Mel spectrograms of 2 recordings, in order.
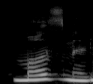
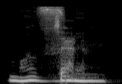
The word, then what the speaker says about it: Mosman: It is Mosman. Mos- You have to say it. It's spelled with an S, but almost like a Z or Z. Mosman.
